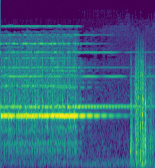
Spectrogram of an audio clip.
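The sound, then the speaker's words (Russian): A telephone rings late in the evening with a single long, bright ring full of bell-like overtones, which then fades out. “Однажды поздно вечером раздался телефонный звонок.”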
